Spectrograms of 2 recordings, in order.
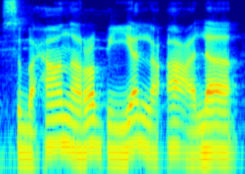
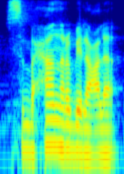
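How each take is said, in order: First: It is recited slowly and carefully. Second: It is recited quickly and hurriedly.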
